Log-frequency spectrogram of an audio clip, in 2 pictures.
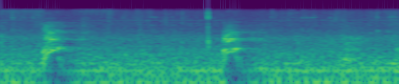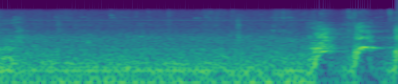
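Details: A Basset Hound pup playing with an older Beagle/Basset Hound mix gives short, deep barks and yips, spaced a few seconds apart, over steady background noise.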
